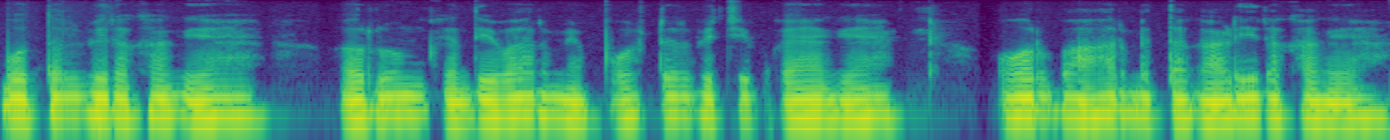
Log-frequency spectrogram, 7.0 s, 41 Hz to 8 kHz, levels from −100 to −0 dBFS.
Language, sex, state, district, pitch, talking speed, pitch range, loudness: Hindi, male, Jharkhand, Palamu, 100 Hz, 190 wpm, 95-100 Hz, -18 LUFS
